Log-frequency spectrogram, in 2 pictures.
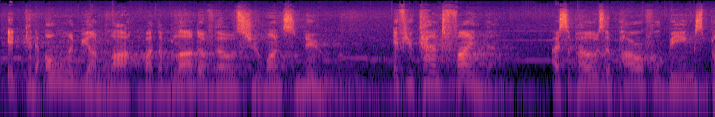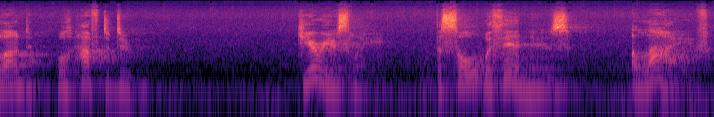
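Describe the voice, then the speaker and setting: A man acts out a brooding bard who once served a king as mage, in a fantasy game. His voice sits slightly high and his delivery is solemn and poetic. It rings in an echoey hall with clear music underneath. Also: measured pace, sharp tone. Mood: grave, cautious. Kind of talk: fantasy game roleplay dialogue.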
